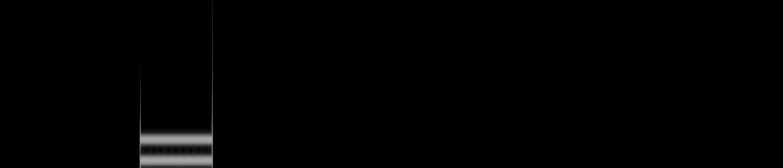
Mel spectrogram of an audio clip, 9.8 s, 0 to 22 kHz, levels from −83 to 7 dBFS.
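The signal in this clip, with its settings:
held notes G#3/F5 sine, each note −25.5 dBFS 0.90 s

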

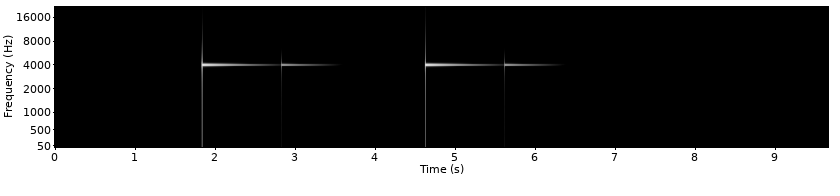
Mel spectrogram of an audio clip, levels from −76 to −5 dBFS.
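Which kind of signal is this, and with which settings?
ping with an echo 4,000 Hz, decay 1.09 s, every 2.79 s, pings 2, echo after 0.99 s, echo −20.5 dB −8.5 dBFS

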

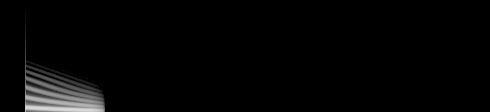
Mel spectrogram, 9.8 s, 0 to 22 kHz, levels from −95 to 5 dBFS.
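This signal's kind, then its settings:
bass drop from 180 Hz, over 1.58 s, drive 7 dB, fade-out 0.28 s, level −12 dB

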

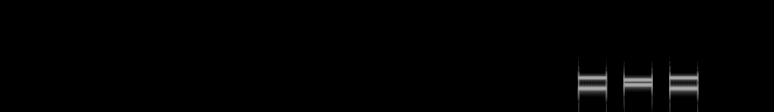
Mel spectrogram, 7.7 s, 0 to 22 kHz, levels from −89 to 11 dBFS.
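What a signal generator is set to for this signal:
touch tones "5*5", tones 280 ms, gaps 176 ms, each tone −22 dBFS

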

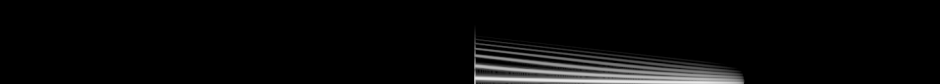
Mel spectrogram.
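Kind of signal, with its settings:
bass drop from 290 Hz, over 2.69 s, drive 8.5 dB, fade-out 0.42 s, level −6 dB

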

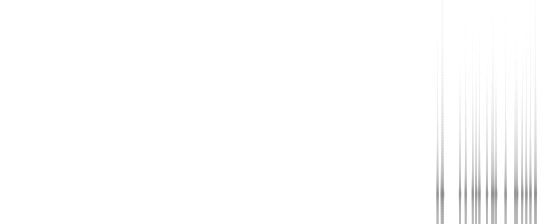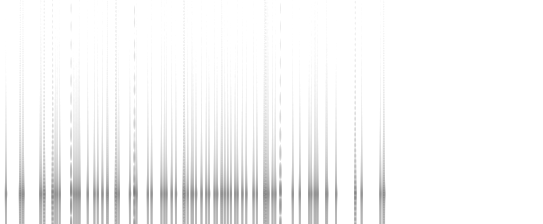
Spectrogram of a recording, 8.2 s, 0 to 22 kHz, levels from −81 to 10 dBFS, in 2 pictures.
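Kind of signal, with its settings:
Geiger counter clicks 30 per second −17.5 dBFS 3.75 s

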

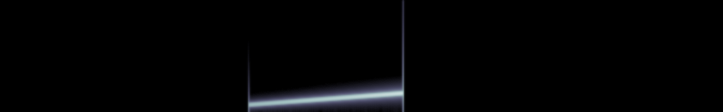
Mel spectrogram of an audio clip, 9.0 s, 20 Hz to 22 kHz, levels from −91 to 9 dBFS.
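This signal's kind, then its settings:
glide linear 290 Hz → 700 Hz −19 dBFS → −4 dBFS 1.93 s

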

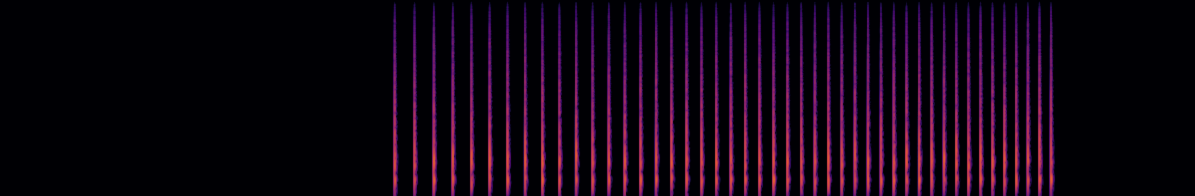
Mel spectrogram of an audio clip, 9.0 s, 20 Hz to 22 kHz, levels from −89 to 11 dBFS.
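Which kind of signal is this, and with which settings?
pulse-train model of a single-cylinder engine, changing speed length 4.97 s, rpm 800, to 1,400, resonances 370/700 Hz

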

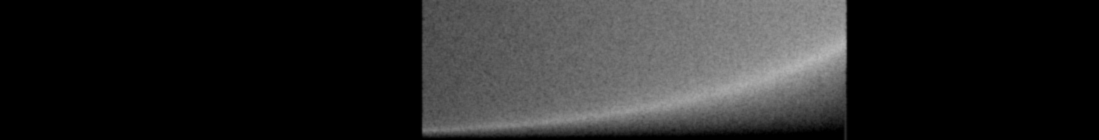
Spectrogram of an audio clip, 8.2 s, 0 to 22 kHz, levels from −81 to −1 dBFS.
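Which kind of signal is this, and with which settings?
filter sweep on noise white, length 3.17 s highpass, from 1,500 Hz, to 15,000 Hz, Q 3.9, exponential, gain ramp +20 dB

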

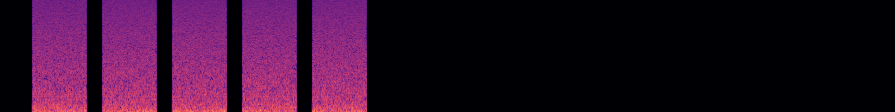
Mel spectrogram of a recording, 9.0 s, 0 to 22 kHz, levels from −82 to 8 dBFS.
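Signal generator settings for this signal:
noise bursts pink, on 0.54 s, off 0.16 s, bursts 5, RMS −19 dBFS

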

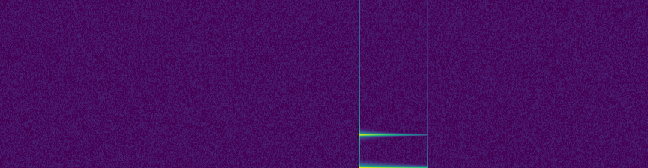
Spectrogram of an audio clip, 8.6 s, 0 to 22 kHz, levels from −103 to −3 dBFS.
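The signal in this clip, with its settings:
inharmonic partials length 0.91 s, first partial 142 Hz, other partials 4,420 Hz, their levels −4 dB, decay 1.63 s, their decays 0.83 s, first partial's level −5.5 dB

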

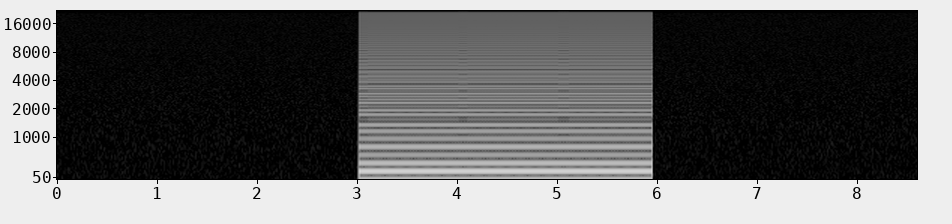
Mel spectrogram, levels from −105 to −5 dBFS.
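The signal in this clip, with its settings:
pulse wave 193 Hz, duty 37% −24.5 dBFS 2.93 s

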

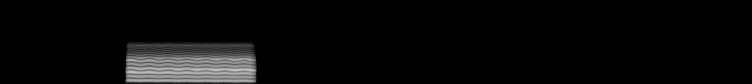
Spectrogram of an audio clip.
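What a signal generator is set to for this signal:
vowel by formant synthesis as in hud, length 1.30 s, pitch 190 Hz, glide −2 semitones, vibrato depth 0.45 semitones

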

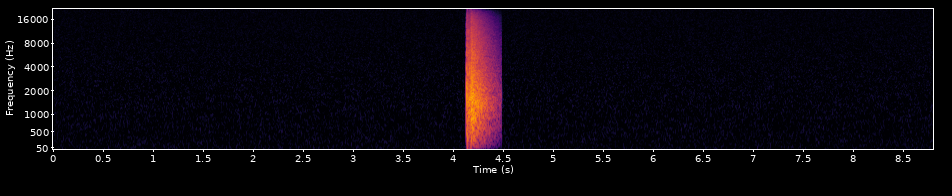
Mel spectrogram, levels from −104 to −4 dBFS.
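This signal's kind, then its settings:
synth clap length 0.35 s, bursts 5, apart 11 ms, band 1,400 Hz, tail 0.49 s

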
